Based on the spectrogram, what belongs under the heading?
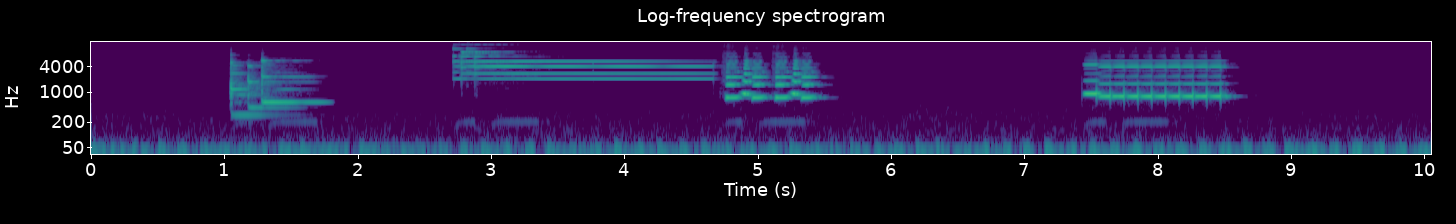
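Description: A series of short electronic phone alert and ring tones. About a second in comes a quick falling run of notes. A held tone of about two seconds follows and breaks into a rapid pulsing trill, and a second short trill rings near the end.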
